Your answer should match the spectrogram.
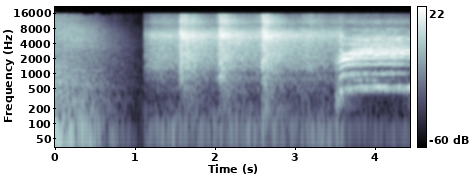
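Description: Intro music fades out in the first second, then after a short gap there is hissy room sound with a few sharp hits. Near the end a cheerleading squad starts a loud chant in unison, echoing in a gym.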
